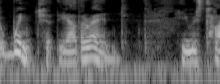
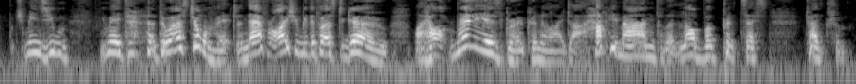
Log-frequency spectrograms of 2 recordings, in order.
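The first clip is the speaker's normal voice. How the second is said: grand boast; 4 semitones higher, 12 dB louder than usual. Acted. Noble fiancé boasts loudly.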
